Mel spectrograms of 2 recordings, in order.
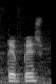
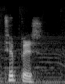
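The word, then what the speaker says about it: Țepeș: Vlad Tepes para, para la mayoría de los hispanohablantes, pero bueno, Se dice Chepes. Sí, por lo visto me comentaron a mí algunos colegas rumanos que se pronunciaba Chepes, me corrigieron ahí en plan de tomándoselo mal.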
